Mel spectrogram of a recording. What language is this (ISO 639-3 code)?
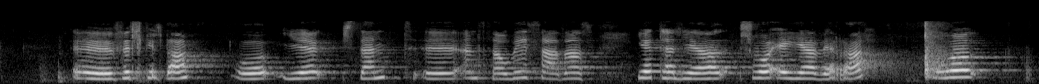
isl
